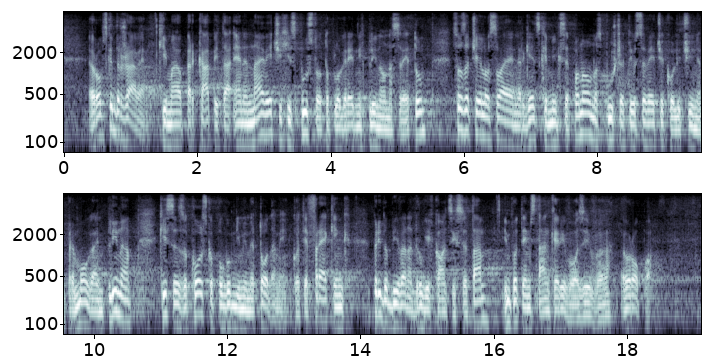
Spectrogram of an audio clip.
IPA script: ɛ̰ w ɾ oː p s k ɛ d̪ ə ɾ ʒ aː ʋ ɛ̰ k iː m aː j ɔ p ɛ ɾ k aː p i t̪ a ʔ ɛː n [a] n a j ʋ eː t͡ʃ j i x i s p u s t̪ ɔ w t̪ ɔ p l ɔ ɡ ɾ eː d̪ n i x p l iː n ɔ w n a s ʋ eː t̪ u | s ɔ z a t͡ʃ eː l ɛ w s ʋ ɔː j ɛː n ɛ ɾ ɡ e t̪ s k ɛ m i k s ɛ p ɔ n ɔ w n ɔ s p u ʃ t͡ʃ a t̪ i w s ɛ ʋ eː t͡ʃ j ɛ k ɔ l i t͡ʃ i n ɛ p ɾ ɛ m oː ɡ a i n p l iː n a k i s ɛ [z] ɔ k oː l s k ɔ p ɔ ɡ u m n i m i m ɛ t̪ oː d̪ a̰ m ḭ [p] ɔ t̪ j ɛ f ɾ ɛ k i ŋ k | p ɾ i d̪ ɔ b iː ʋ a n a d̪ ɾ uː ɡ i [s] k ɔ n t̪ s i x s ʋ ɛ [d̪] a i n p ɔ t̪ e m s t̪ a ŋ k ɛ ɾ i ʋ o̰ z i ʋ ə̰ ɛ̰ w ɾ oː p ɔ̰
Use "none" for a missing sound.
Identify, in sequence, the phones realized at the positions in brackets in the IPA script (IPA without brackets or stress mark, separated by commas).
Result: ɛ, z, k, x, t̪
